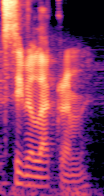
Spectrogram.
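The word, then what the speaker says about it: simulacrum: How do you say it in English? As far as I am concerned it is it is said simulacrim.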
